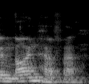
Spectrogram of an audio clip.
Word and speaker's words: Neunhoeffer: How is it actually pronounced? It's a Neunhoeffer. Neunhoeffer.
